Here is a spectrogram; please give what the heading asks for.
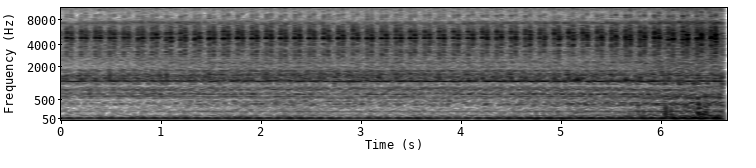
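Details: Lada Vesta SW Cross, 1.6 engine, 106 hp, at idle: a steady, regular tapping at about 200 per minute over a smooth idle; the engine knocks, and the source is not yet found.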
